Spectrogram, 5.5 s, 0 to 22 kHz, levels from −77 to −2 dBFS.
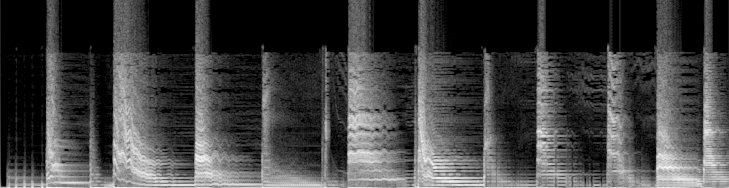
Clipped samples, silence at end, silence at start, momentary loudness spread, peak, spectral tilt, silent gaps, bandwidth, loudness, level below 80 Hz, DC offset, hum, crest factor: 3%; 0 s; 0 s; 12 LU; 0 dBFS; -1 dB/octave; none; over 20 kHz; -9 LUFS; -24 dBFS; under 0.1%; none; 8 dB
